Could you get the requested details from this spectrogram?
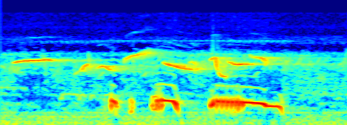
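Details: Spotted dove in a territorial clash between a decoy and a wild resident dove, Thailand. Two quick notes and a short coo, then a long, smoothly falling croon. Higher whistles from other birds run above.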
